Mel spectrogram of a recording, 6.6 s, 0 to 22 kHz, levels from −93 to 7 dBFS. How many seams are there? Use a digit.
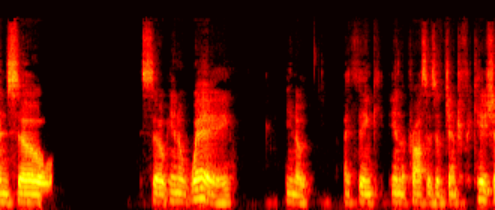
1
